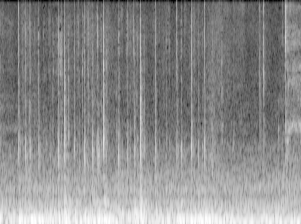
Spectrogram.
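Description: Quick, steady keystrokes clack on a computer keyboard over a low background hum as a description is typed in, close up and continuous with no talking.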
